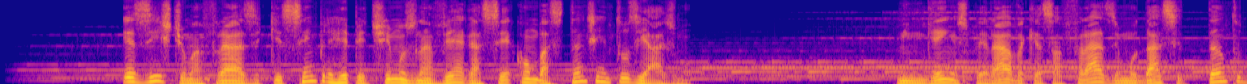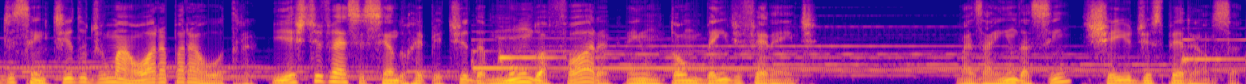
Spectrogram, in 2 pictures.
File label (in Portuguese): campanha fique em casa, voice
